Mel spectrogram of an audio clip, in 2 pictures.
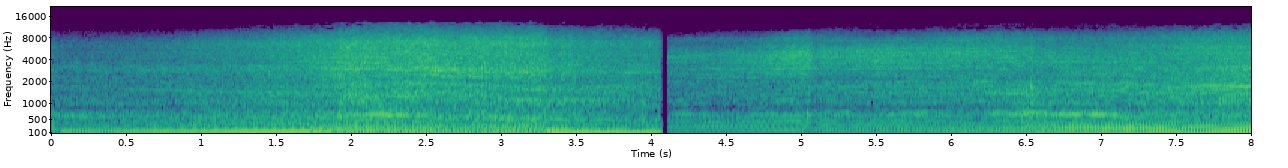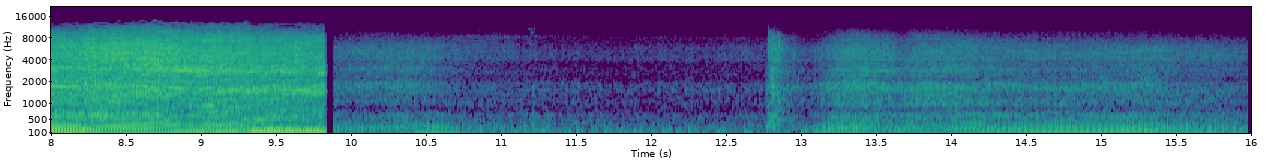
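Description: Ducati Hypermotard 796's air-cooled L-twin engine accelerating along a winding road, its pitch rising and dipping as the rider works the throttle. The sound breaks off abruptly about four and about ten seconds in, and after the second break the engine is fainter and further away.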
